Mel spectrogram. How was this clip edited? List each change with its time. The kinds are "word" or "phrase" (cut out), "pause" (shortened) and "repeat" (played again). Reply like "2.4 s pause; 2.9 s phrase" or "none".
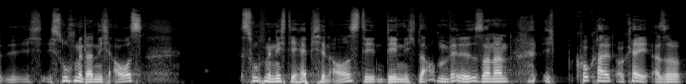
none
